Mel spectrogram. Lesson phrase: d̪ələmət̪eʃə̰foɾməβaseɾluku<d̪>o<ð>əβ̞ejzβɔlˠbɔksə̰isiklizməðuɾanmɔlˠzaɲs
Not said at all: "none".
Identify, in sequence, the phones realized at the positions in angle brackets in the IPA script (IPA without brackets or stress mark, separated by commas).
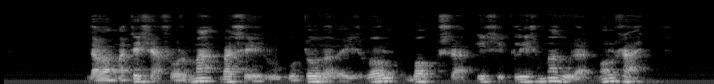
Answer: t̪, ð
